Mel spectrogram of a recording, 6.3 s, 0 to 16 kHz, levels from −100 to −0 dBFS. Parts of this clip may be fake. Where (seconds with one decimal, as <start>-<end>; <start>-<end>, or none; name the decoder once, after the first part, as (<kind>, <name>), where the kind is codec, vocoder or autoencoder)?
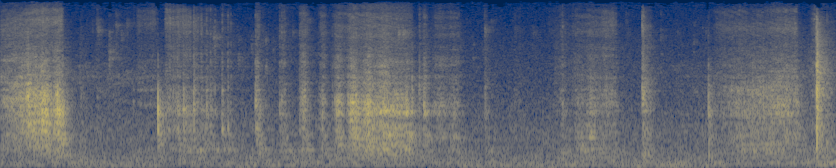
1.3-2.0 (vocoder, BigVGAN v2)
